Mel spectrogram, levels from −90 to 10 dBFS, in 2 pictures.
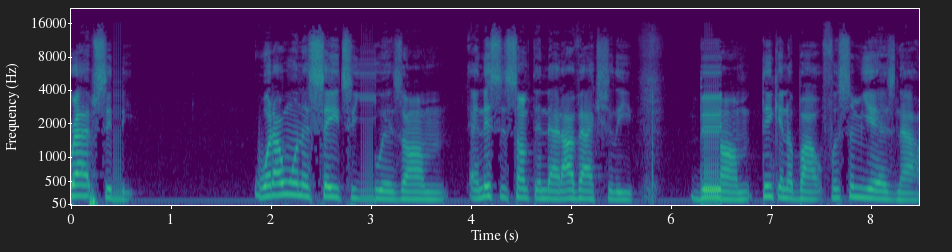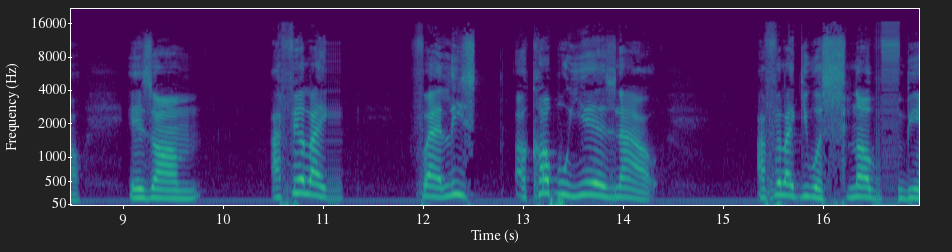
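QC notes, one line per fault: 0.43–0.53, 2.90–3.04, 6.34–6.50, 11.05–11.20, 13.87–13.93, 16.53–16.76 s: Bluetooth stutter. Late or dropped packets make the receiver loop its last short slice, so the speech buzzes, then jumps ahead. The last one comes in broken bursts.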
